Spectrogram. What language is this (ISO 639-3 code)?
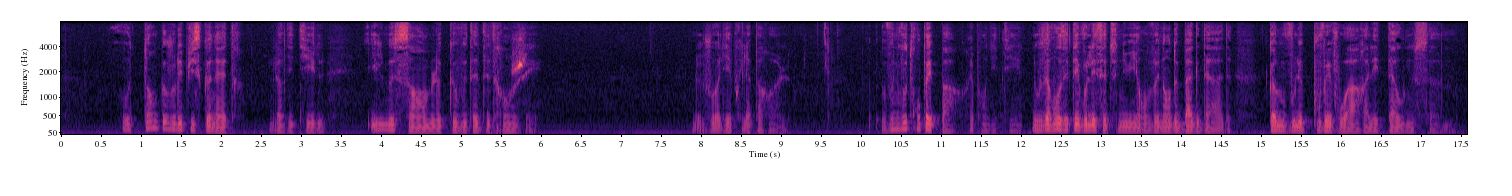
fra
